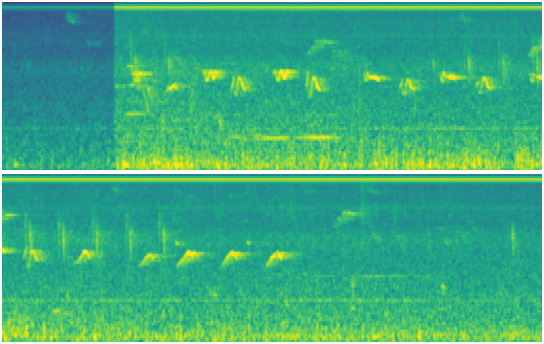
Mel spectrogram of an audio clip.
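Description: A bird calling repeatedly in a run of short chirps, about two a second, over outdoor background noise. It starts about a second in, when the ambience comes up, and the chirps stop a couple of seconds before the end. A steady high-pitched whine runs underneath.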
